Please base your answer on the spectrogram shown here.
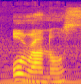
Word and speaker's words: Uranus: for the Super Chat a more accurate spelling pronunciation of Uranus would be oranos though it's far too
